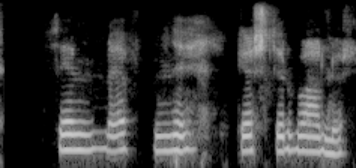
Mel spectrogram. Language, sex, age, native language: Icelandic, female, 9, Icelandic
